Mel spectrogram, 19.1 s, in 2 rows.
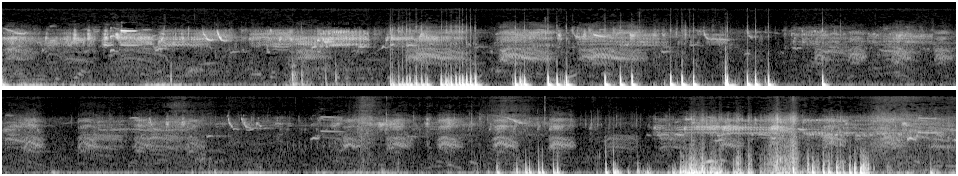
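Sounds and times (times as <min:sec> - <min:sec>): birds calling harshly: 0:00.0 - 0:19.0
low thumps: 0:03.9 - 0:08.3.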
